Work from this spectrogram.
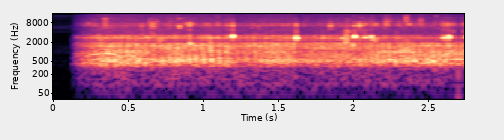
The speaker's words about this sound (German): Mit dem Gurren locken die Froschmännchen in den Teich die Weibli an. Weil für die Amphibien, dazu gehören unter anderem Frösche, Kröten und Mölch, hat jetzt die Paarungszeit gestartet.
